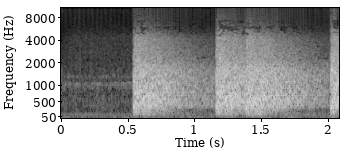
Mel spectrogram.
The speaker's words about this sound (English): Gunshots blasted the silence of the wilderness.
